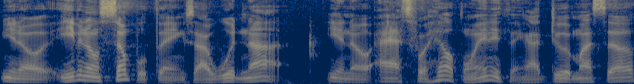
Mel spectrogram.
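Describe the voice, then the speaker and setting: On a very clean recording with a silent background, a man speaks in a normal speaking voice, fairly low in pitch, with lively intonation. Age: 60s. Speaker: church panelist. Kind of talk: panel discussion testimony.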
